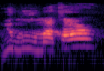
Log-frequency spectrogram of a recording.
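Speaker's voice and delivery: imitating the angry tow man; mocking the man. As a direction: ham up his indignant question. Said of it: "he came back and was like".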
